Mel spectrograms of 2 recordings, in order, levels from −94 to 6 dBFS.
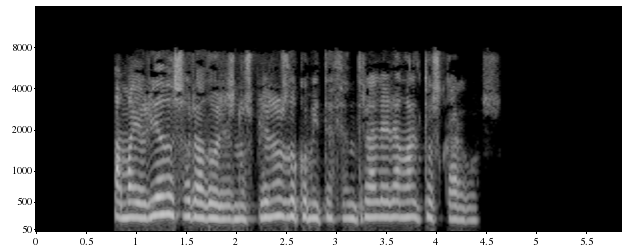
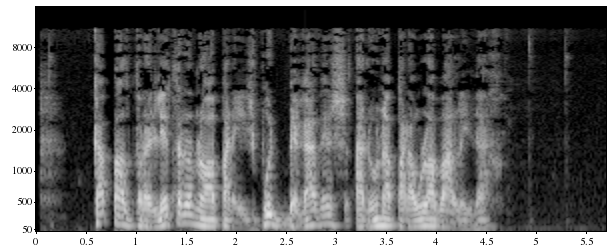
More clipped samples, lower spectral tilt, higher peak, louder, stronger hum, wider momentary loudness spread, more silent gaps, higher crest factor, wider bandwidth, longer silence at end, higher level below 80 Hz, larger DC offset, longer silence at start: neither; second, -3 dB/octave vs -5.5 dB/octave; second, -10 dBFS vs 0 dBFS; second, -25 LUFS vs -15 LUFS; neither; about the same, 10 LU vs 10 LU; neither; about the same, 16 dB vs 16 dB; second, 8 kHz vs 11.5 kHz; first, 1.25 s vs 1.05 s; second, -70 dBFS vs -46 dBFS; neither; first, 0.8 s vs 0.05 s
